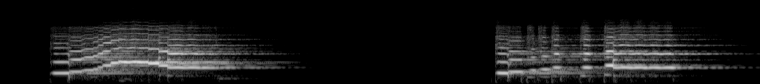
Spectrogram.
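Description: Two short flute phrases from the Lamb Chop Loves Music video game, each a couple of seconds of breathy melodic notes, separated by a pause of silence, clear and alone.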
